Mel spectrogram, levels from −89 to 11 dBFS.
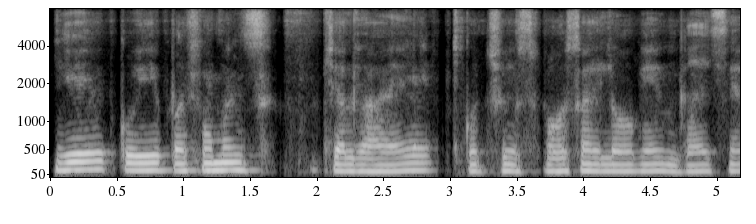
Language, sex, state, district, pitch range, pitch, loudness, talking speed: Hindi, male, Haryana, Jhajjar, 115-130 Hz, 120 Hz, -14 LUFS, 150 wpm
